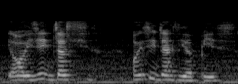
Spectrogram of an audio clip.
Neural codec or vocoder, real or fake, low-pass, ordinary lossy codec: codec, 16 kHz, 16 kbps, FreqCodec, larger model; fake; none; none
